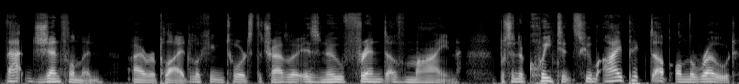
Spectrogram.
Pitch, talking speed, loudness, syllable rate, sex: 115 Hz, 185 wpm, -21 LUFS, 5.1 syllables/s, male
